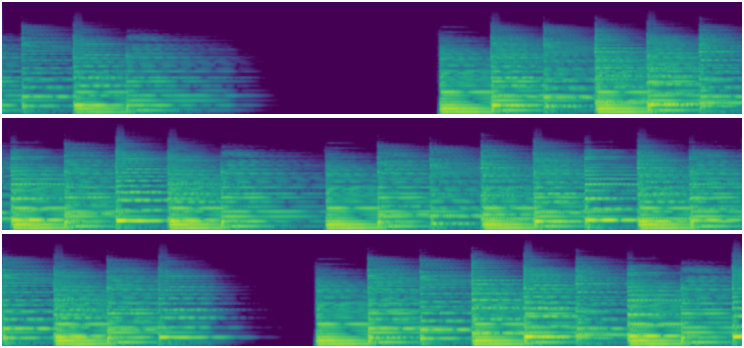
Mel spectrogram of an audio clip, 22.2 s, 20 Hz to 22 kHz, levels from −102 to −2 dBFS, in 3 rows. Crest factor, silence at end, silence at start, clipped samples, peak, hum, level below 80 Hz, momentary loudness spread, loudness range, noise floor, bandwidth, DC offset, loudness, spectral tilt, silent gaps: 18 dB; 0 s; 0 s; under 0.1%; -2 dBFS; none; -58 dBFS; 11 LU; 8 LU; -62 dBFS; 9 kHz; under 0.1%; -19 LUFS; -7 dB/octave; 2.80-4.34 s, 17.62-17.90 s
